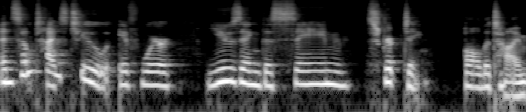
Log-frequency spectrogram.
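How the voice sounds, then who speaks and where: A woman with an ordinary speaking voice talks at a fairly low pitch with fairly even intonation. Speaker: sales phone trainer. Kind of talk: podcast interview.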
